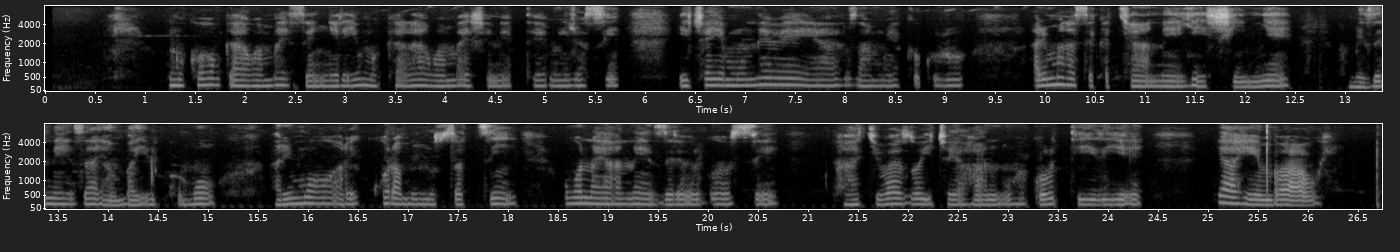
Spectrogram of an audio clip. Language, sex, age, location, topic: Kinyarwanda, female, 25-35, Huye, health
